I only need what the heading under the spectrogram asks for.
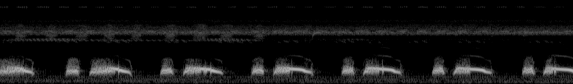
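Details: Wild-caught spotted dove repeating low, hollow coos in a steady rhythm, short notes alternating with longer downward-sliding ones, roughly one per second, over a faint steady hiss.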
